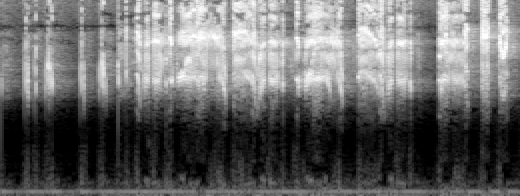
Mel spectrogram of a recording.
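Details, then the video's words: White-nest swiftlet calls: shrill, buzzy twittering in short overlapping bursts, a nearly continuous high chatter broken by brief gaps, with no other clear sounds. "SP burung walet putih"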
